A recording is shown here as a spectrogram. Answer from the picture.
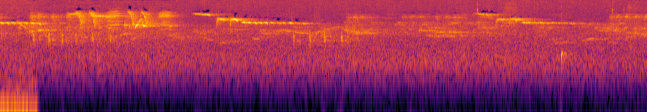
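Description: Birds calling: repeated high whistled notes that slide downward, with short chirps and chatter between them. A single short click about seven seconds in.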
